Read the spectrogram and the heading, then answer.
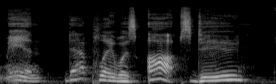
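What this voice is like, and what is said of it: Put-on surfer accent. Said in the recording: “I like that surfer accent”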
